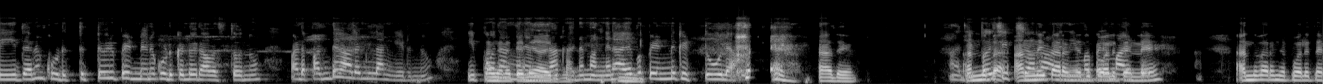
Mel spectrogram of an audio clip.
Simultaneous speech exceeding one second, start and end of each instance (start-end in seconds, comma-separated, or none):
9.7-11.5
